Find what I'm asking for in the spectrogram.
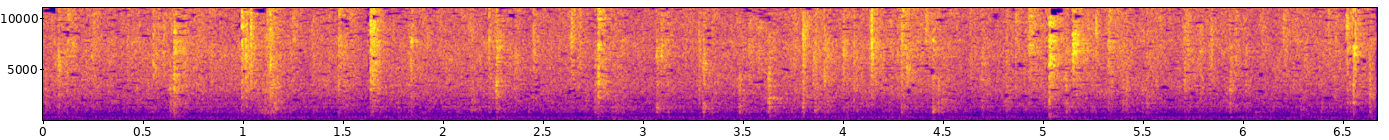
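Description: Ribeye steak searing on a Blackstone griddle outdoors at about 475 degrees, a quiet steady sizzle broken by frequent faint crackles and pops.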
